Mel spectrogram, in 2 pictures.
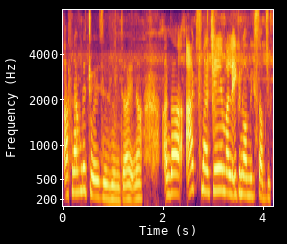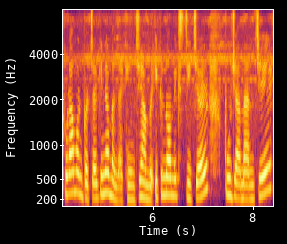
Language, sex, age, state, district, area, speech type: Nepali, female, 18-30, West Bengal, Kalimpong, rural, spontaneous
